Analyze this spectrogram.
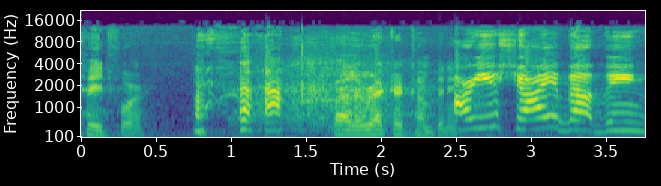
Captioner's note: laughs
